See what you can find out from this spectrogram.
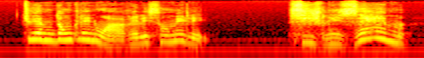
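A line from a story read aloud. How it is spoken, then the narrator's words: Exclaimed. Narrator (French): s'écria le citoyen C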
